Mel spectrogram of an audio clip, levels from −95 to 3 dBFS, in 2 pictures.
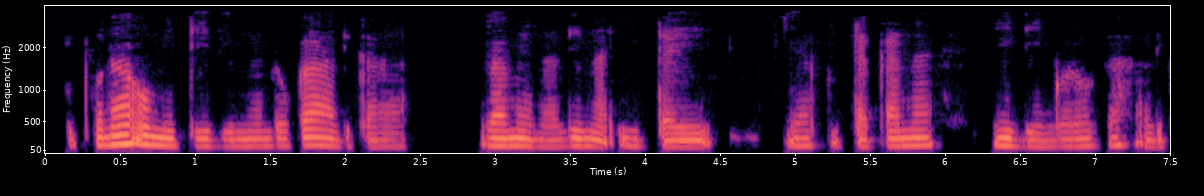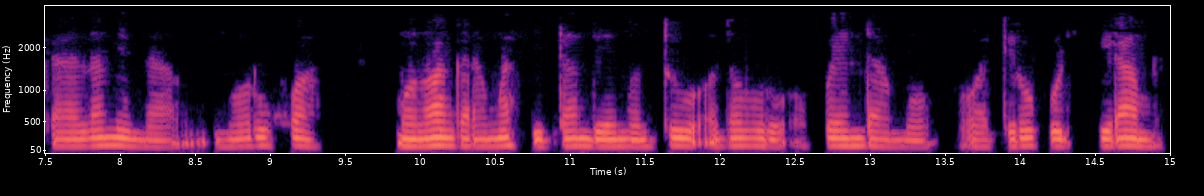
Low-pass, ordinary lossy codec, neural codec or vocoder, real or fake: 3.6 kHz; MP3, 32 kbps; none; real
